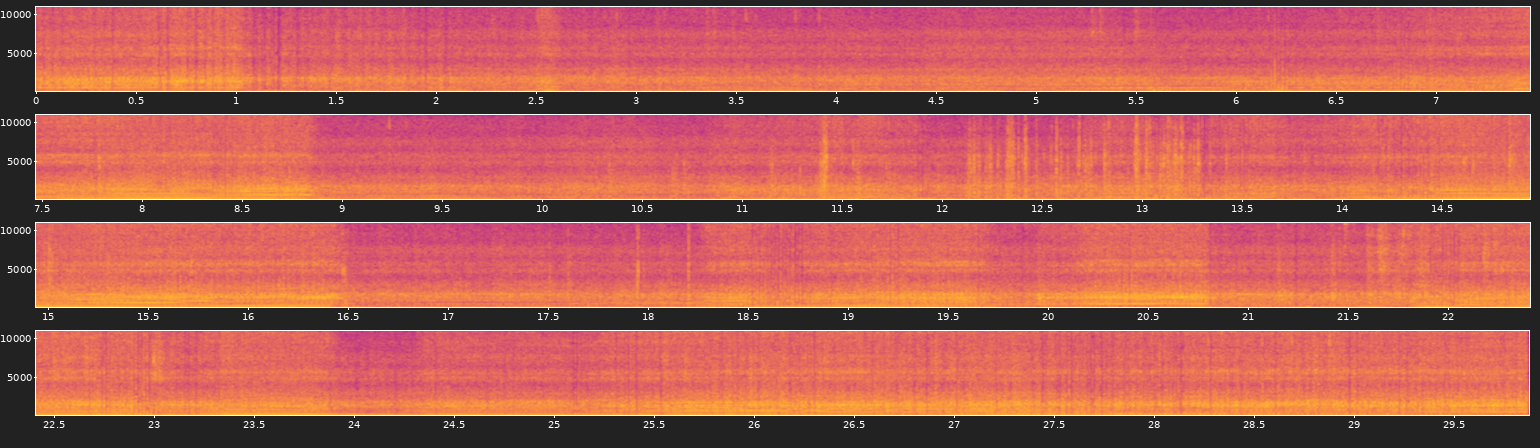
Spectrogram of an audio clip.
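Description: Racing car engine at full effort on track, its pitch rising for several seconds at a time under acceleration and falling away again, several times, over a steady low rumble of road and wind noise.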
